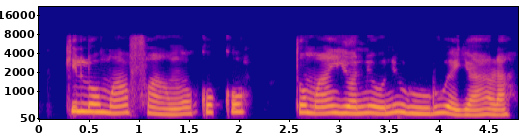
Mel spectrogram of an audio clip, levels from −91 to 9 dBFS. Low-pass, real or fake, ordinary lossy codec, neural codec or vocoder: none; fake; none; codec, 16 kHz, 6 kbps, DAC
